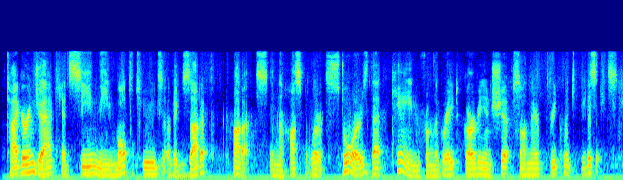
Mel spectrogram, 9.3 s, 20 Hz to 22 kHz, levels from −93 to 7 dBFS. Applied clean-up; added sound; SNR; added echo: neural separator model SepFormer DNS4.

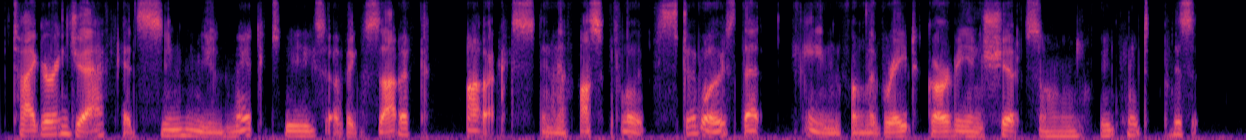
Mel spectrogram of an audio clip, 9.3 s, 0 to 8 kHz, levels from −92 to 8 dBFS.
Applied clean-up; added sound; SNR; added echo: neural diffusion model UNIVERSE++.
